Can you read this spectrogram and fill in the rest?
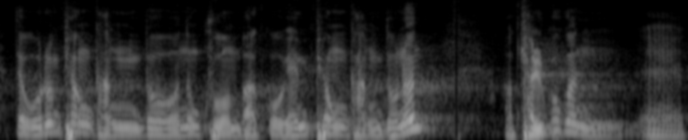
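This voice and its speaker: A man's voice: medium pitch, vocal fry. A male pastor preaching a sermon at an early-morning church service. He keeps asking the congregation questions, answers them himself, and reads scripture verses aloud. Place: church sanctuary. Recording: long hall reverb of a church.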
